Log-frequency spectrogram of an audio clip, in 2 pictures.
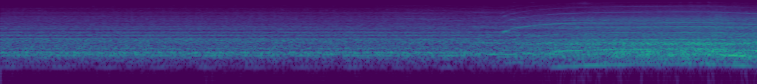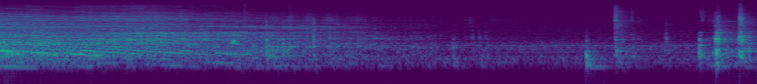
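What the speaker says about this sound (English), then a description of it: "It goes even faster if your mixer bowl and your beaters have been in the refrigerator before time." An electric mixer whipping cream to soft peaks for a strawberry pudding gives a steady whirring drone whose pitch rises and falls midway, then winds down, followed by a few sharp clicks.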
